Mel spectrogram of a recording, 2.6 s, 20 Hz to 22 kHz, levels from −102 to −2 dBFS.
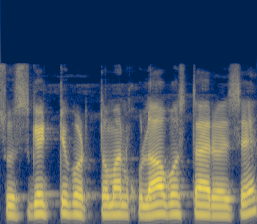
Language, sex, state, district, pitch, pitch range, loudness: Bengali, male, Assam, Hailakandi, 140 Hz, 130-150 Hz, -16 LUFS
